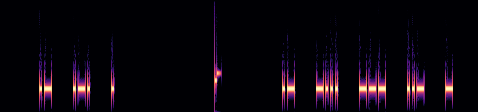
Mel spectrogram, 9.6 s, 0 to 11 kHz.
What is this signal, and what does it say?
Morse code, heard as a keyed tone, about 25 wpm, spaced as for 14 wpm, 700 Hz. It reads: ARE ABOUT
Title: 3x Character Spacing - Top 200 Words - 25wpm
